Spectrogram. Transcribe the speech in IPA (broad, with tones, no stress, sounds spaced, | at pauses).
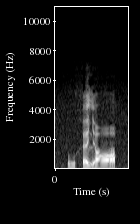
ṳ˧˥˧ h ɛ˧˥˧ lʲ ɑː˨˩˦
